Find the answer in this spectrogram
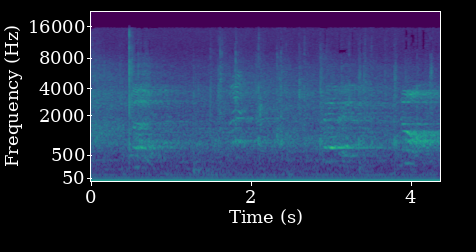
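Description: Badminton rally: sharp cracks of rackets striking a shuttlecock, with short squeaks of players' shoes on the court mat.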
